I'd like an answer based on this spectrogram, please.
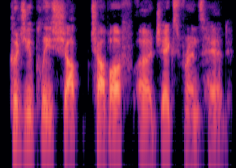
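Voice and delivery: ordinary talk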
